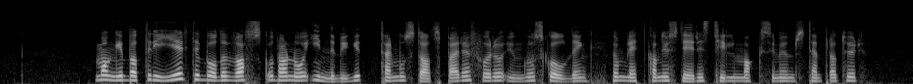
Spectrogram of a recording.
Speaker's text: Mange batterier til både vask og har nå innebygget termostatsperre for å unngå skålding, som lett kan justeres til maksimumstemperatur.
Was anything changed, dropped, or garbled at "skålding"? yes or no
no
